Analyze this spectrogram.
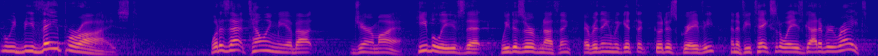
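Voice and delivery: usual speaking voice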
